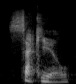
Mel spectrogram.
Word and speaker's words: Sachiel: Apparently, the ch in Sachiel is pronounced as a hard K. Sachiel.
